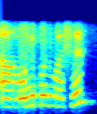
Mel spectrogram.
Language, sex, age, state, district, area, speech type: Tamil, female, 18-30, Tamil Nadu, Chengalpattu, urban, conversation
